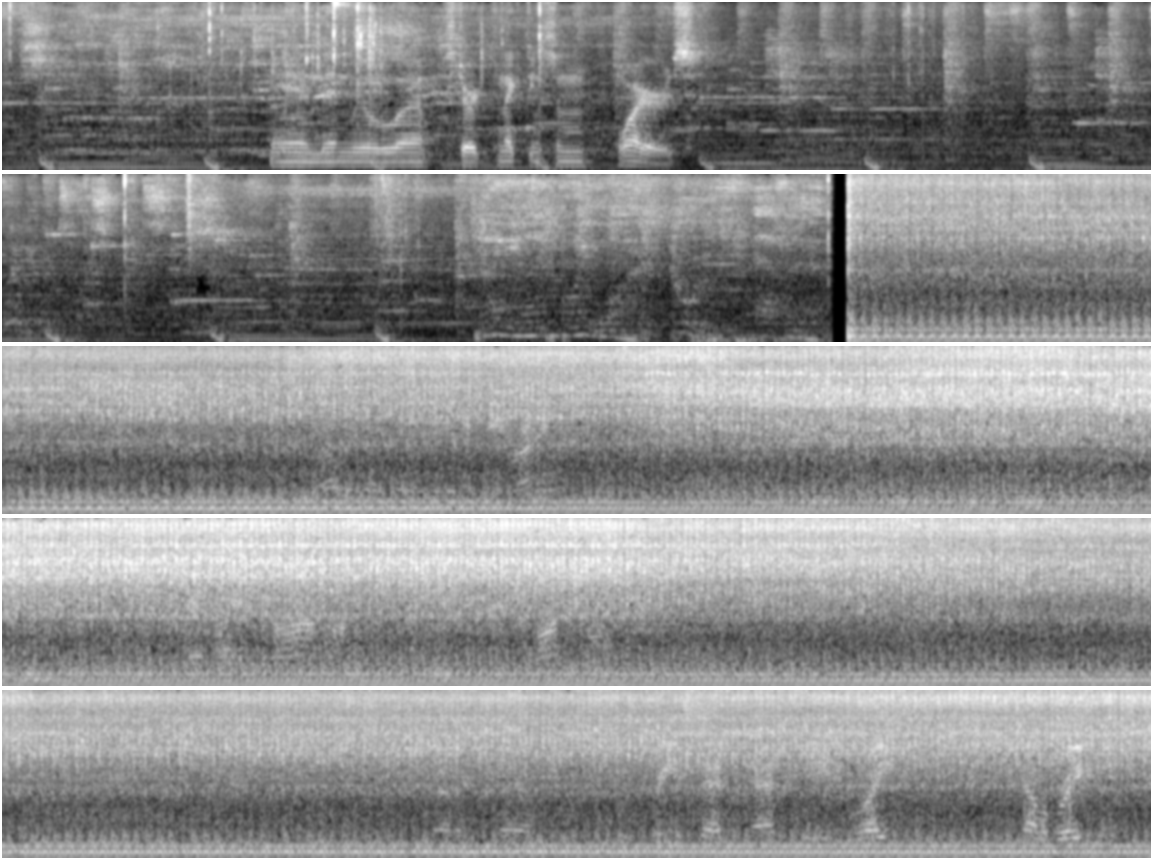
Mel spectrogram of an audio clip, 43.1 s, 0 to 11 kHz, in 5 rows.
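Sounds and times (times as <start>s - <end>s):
motorcycle engine idling: 15.0s - 43.0s.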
